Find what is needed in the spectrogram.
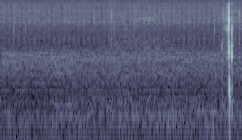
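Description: Steady low background hum and hiss, with no distinct event: room tone.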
